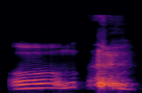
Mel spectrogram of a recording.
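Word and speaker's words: ॐ: ना अ उ म सो इस अ उ म का जो उच्चारण है इसको हम ओम बोलते हैं।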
